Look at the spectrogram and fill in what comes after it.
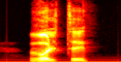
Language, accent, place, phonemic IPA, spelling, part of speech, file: French, France, Lyon, /vɔl.te/, voleter, verb, LL-Q150 (fra)-voleter.wav
- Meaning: to flutter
